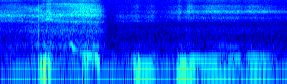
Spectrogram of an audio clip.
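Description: Deep, rattling, grunting snores from a sleeping pig with a faint whistle on the breath. Normal snoring in sleep.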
